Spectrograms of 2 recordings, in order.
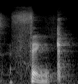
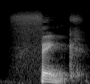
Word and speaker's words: think: So, can you pronounce think? Think. Remember, tongue to the teeth.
